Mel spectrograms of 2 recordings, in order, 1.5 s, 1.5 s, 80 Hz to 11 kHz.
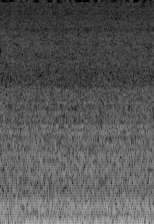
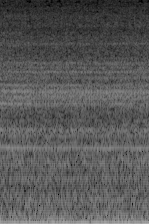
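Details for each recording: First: Supercharged Range Rover bought from Copart, hood open at idle: low, even, quiet hum with no ticks or knocks, very smooth; a faint hiss, possibly a vacuum leak, is suspected. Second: Supercharged Range Rover 4.2 V8 at first start-up: smooth low idle with a faint constant high-pitched whine from a belt-driven accessory whose source is not yet pinned down; accessory whine at idle.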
